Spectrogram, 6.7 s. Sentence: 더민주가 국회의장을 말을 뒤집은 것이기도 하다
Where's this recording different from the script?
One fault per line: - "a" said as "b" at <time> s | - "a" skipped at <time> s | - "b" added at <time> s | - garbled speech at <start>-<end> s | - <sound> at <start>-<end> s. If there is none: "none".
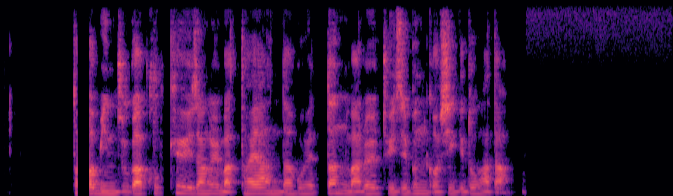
- dropout at 0.8-0.9 s
- "맡아야 한다고 했던" added at 2.2 s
